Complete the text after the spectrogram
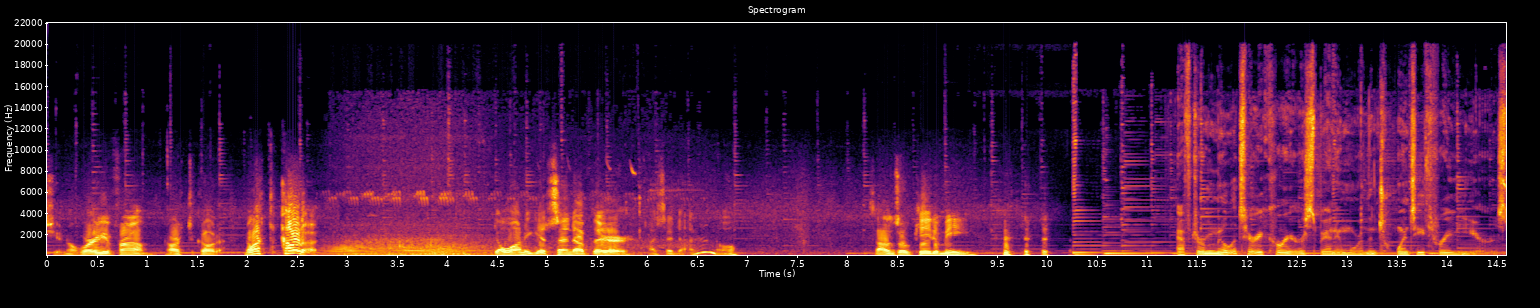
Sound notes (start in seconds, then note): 9.6 laughs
